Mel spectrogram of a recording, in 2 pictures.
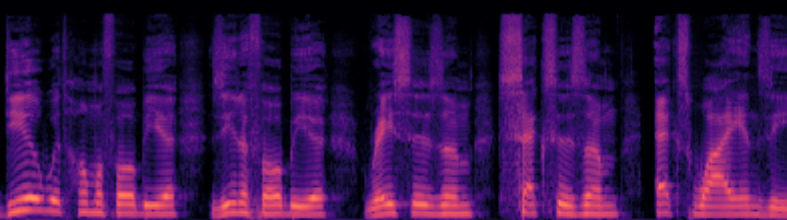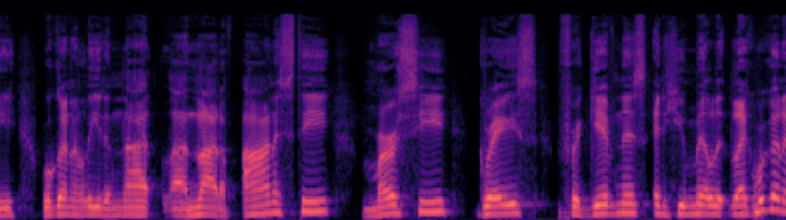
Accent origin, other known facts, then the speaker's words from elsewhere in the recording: Ireland; I mean, listen, I'm from Ireland, but if I was in America, I mean...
